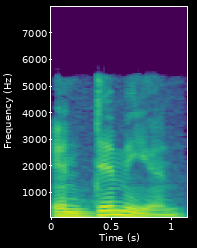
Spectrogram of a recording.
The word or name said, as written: Endymion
